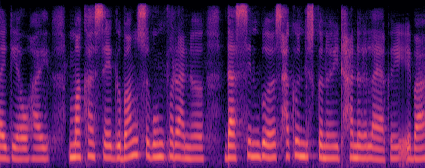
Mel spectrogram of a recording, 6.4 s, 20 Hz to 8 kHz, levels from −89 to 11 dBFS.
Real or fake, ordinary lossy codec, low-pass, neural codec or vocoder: fake; none; 7.2 kHz; codec, 16 kHz, 0.8 kbps, ZipCodec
